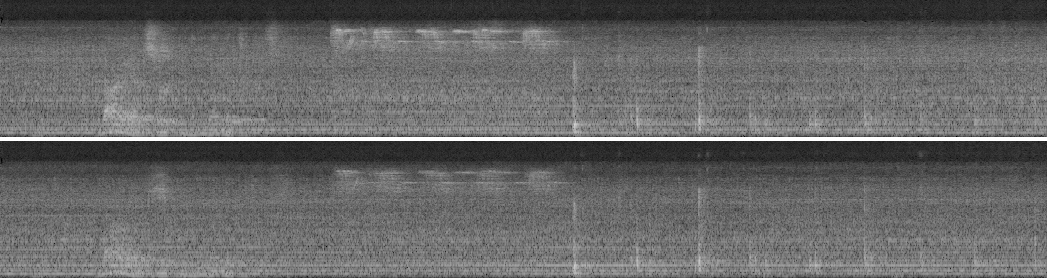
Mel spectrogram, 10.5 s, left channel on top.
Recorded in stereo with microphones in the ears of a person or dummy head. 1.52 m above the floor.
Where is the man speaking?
75° left (ahead or behind), 9 m.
